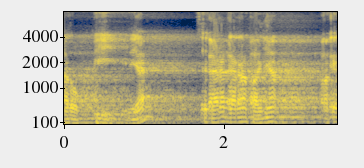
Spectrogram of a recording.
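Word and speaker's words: رَبِّ: Ini meskipun harokati di atas, karena di bawahnya tasdid bacanya Robbi, ya. Sekarang karena banyak pakai komputer itu mesti begitu. Dan tidak ngerti kadang-kadang orang bacanya Robba.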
